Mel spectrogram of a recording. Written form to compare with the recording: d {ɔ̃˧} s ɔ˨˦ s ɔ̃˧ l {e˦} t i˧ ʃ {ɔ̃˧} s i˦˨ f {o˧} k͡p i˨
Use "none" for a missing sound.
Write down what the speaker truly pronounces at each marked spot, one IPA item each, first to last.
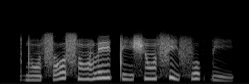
ɔ̃˨, e˦, ɔ̃˦, o˧

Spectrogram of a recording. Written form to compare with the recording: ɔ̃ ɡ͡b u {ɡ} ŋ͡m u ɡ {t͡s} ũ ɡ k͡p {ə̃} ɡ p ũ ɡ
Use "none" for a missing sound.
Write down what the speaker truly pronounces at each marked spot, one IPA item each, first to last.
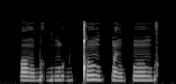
ɡ, ǃ, ə̃

